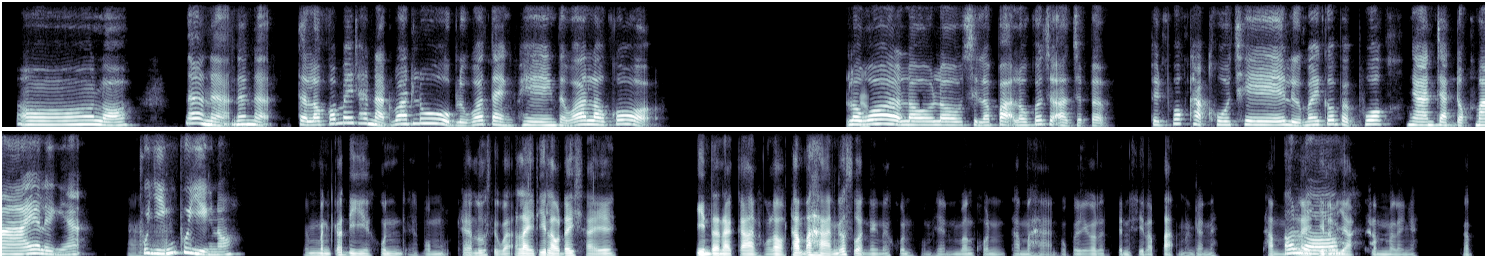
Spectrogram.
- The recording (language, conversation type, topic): Thai, unstructured, ศิลปะช่วยให้เรารับมือกับความเครียดอย่างไร?
- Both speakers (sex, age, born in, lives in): female, 45-49, Thailand, Thailand; male, 25-29, Thailand, Thailand
- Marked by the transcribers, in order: none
